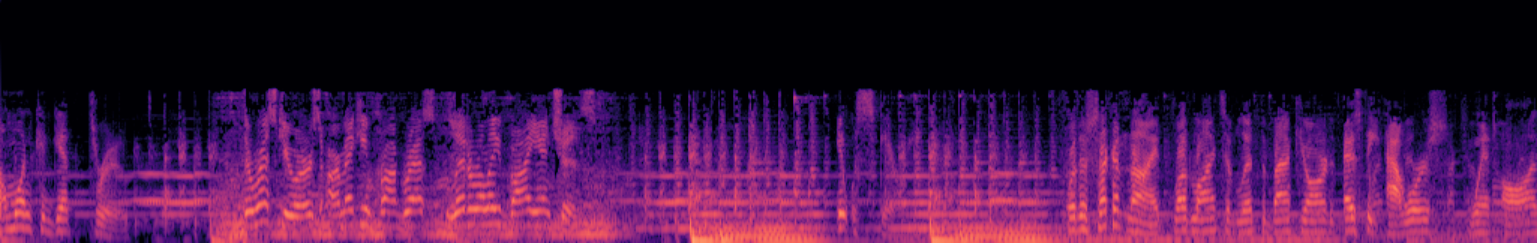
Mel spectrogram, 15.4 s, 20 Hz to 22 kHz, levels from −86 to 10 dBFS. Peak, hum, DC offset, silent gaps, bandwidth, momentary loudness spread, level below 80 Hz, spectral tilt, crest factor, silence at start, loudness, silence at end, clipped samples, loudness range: -4 dBFS; none; under 0.1%; none; 5.8 kHz; 10 LU; -30 dBFS; -5 dB/octave; 18 dB; 0 s; -24 LUFS; 0 s; under 0.1%; 2 LU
